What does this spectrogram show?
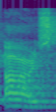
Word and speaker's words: hour: are our over here the H is silent okay so he is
